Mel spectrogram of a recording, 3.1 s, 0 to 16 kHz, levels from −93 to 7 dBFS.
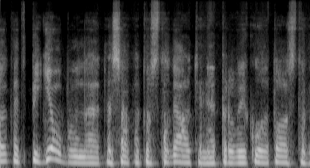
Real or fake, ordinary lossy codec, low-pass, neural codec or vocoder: fake; Opus, 24 kbps; 14.4 kHz; codec, 44.1 kHz, 3.4 kbps, Pupu-Codec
